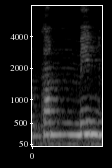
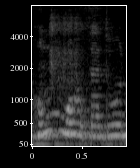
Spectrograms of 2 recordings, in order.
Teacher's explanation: ان دو میم کو ملا کر ایک بنا کر ہم تشدید دے کر پڑھیں گے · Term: ادغام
